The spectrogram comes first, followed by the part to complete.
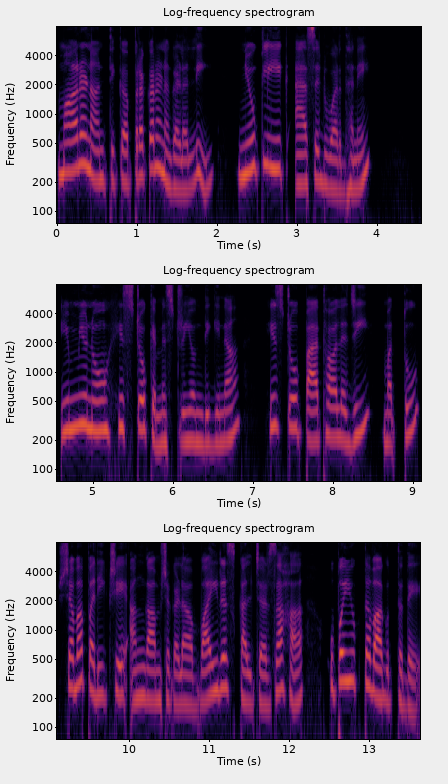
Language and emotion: Kannada, neutral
